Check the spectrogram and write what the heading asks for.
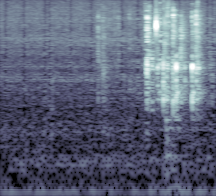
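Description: Computer keyboard typing: a quick run of key presses, louder from about a second in.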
